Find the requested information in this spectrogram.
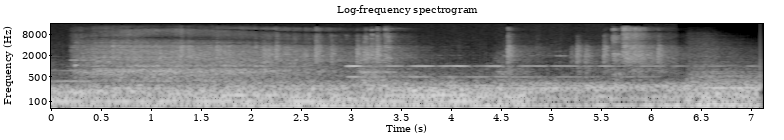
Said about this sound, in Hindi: अभी वो अपने फ्लैट के ठीक सामने पहुंचकर दरवाजा खोलने को हुई ही थी कि तभी ठीक चार कदम की दूरी पर लिफ्ट का दरवाजा अपने आप खुला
